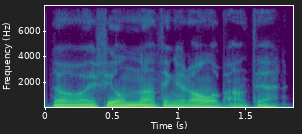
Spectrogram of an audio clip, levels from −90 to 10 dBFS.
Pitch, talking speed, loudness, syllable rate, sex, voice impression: 85 Hz, 255 wpm, -16 LUFS, 5.8 syllables/s, male, masculine, adult-like, slightly thick, slightly dark, slightly cool, sincere, calm, slightly reassuring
